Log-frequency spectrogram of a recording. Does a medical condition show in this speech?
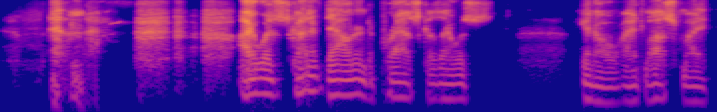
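Yes: absent vocal cords; self-taught speech over about ten years, sounds made first then shaped by mouth, slight hoarseness, unique voice.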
